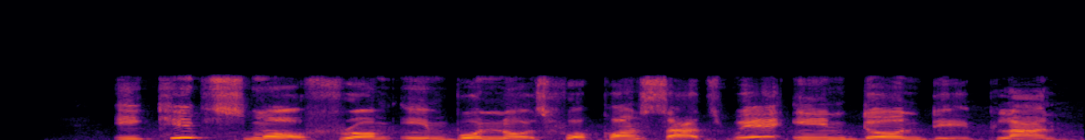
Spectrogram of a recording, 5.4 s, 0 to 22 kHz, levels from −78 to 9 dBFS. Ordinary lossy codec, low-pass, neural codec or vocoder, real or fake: none; 9.9 kHz; none; real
